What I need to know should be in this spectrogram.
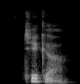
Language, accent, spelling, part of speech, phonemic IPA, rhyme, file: English, Australia, ticker, noun, /ˈtɪkə(ɹ)/, -ɪkə(ɹ), En-au-ticker.ogg
- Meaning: 1. One who makes a tick mark 2. A measuring or reporting device, particularly one which makes a ticking sound as the measured events occur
